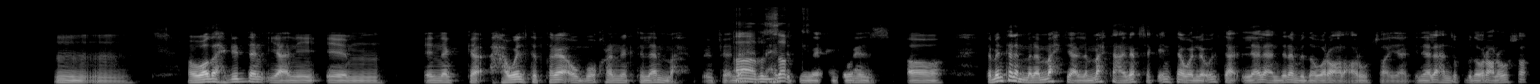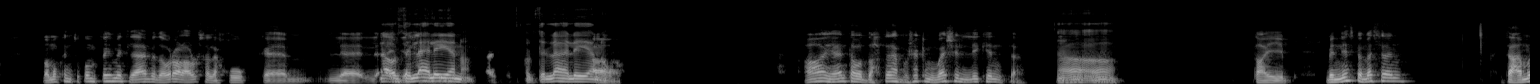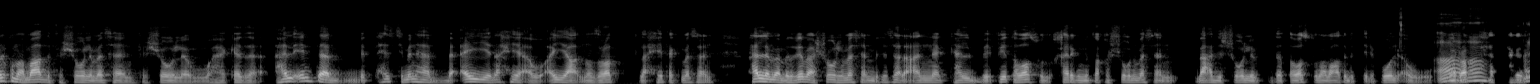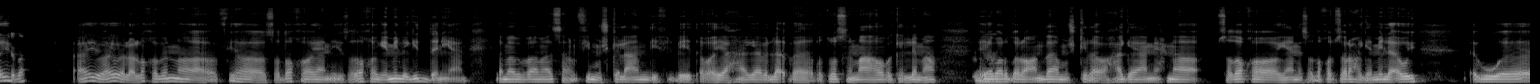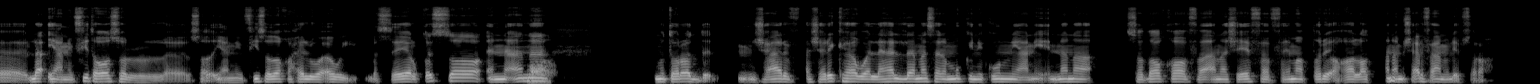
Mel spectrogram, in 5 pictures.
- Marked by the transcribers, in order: unintelligible speech; tapping; tsk
- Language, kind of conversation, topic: Arabic, advice, إزاي أقدر أتغلب على ترددي إني أشارك مشاعري بجد مع شريكي العاطفي؟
